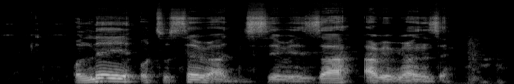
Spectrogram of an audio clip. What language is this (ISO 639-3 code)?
ibo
